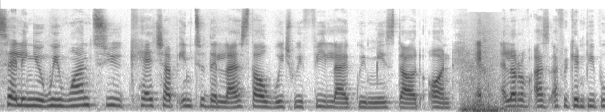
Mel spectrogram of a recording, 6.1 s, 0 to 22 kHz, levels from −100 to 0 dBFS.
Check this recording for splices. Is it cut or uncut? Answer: cut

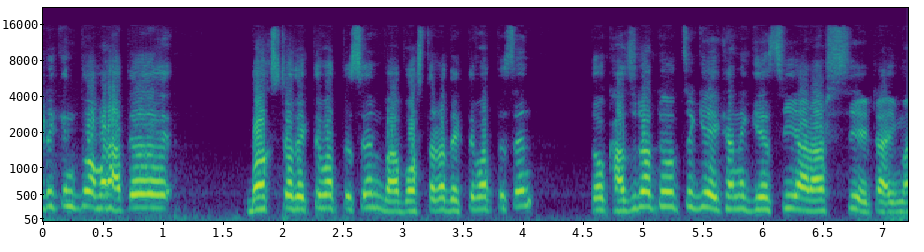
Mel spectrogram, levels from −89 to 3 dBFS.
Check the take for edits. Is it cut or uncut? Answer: uncut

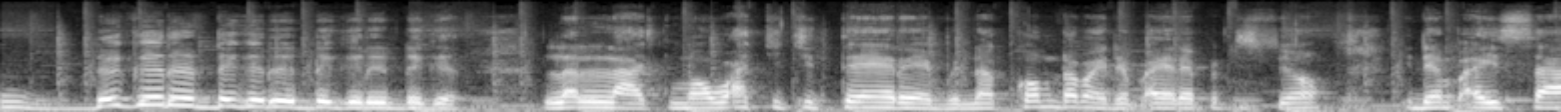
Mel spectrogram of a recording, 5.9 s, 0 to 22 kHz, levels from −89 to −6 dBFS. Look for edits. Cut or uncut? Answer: uncut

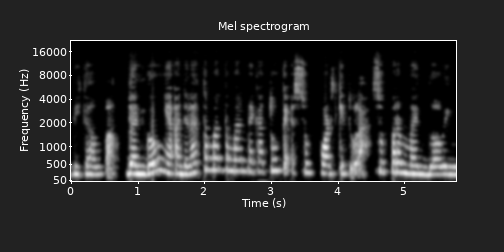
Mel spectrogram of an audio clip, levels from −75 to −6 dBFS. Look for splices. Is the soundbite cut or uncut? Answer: uncut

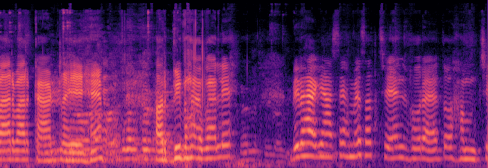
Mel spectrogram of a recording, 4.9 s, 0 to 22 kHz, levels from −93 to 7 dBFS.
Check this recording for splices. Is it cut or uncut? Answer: uncut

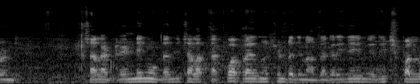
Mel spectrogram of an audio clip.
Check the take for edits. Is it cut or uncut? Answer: uncut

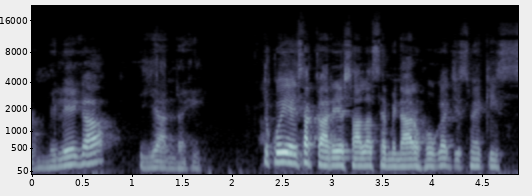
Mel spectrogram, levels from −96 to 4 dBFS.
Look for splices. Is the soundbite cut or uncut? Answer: cut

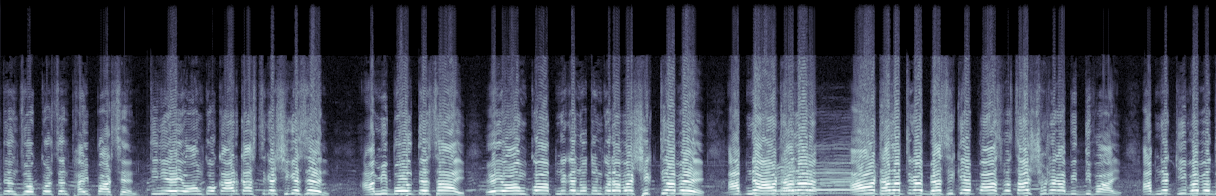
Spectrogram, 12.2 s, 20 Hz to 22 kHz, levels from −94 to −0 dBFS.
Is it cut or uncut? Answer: cut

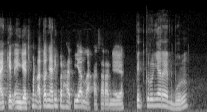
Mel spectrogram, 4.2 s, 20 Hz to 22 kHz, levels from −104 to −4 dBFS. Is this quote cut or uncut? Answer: cut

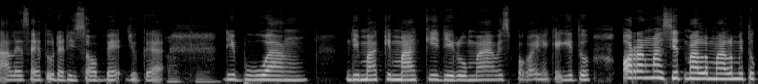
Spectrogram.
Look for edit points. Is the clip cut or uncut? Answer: uncut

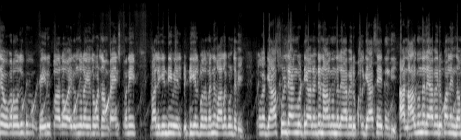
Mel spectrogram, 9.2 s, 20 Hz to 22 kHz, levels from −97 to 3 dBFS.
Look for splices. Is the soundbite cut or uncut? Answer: uncut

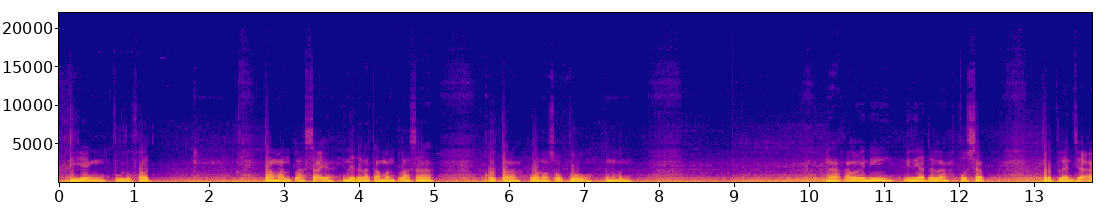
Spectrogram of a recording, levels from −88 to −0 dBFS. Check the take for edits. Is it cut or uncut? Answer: cut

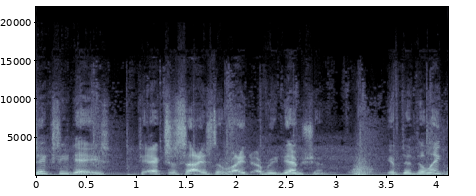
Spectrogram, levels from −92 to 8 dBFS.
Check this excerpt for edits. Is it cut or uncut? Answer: uncut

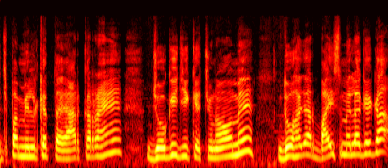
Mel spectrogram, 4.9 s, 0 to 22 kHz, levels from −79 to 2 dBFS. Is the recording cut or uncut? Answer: uncut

